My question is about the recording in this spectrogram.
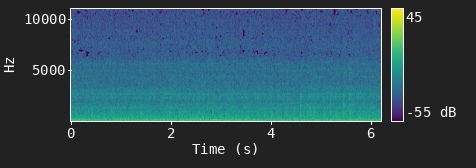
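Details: Honda ADV 160 scooter just after engine oil change (about 800 ml), running a few minutes before rechecking dipstick: steady low putter at idle, even beat, nothing knocking or rattling; idling normally.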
